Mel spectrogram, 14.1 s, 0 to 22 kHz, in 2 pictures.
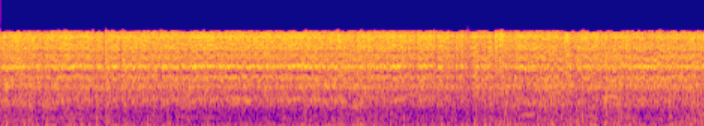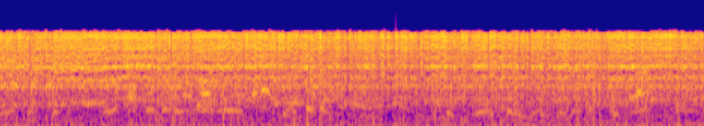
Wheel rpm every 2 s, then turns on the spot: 230, 230, 220, 200, 230, 230, 230.
none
